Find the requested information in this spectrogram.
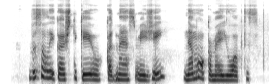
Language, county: Lithuanian, Klaipėda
